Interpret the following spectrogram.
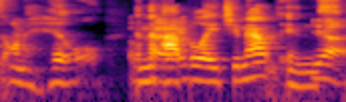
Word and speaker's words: Appalachian: This festival is on a hill in the Appalachian Mountains. Yeah. How do you say it? Appalachian.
